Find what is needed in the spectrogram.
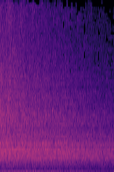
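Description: Synthesized white-noise sweep in an electronic house mix, fading steadily with its treble dying away: a transition effect between sections of the music.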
